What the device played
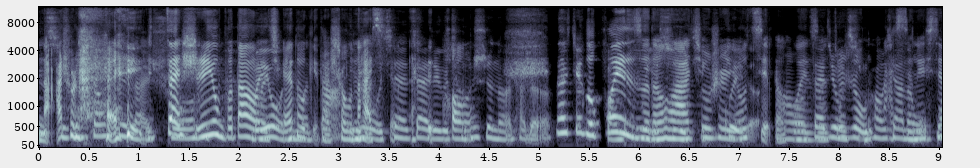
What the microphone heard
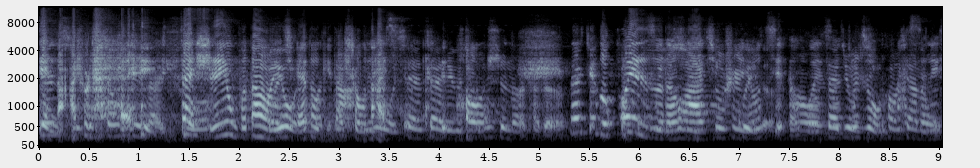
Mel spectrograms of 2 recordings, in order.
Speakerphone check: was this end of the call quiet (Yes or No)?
Yes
